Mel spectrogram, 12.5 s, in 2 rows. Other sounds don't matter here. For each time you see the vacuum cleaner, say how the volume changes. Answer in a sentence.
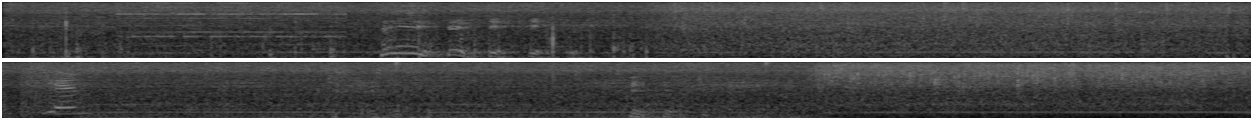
The vacuum cleaner can be heard from 0.0 to 12.4 s, at a steady volume.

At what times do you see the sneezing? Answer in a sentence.
The sneezing can't be heard in this clip.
